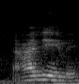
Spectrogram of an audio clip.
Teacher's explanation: it's basically the fatha before the te marbuta that's giving the e sound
